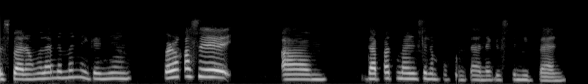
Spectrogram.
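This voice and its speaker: There is lively intonation in this voice. The speaker is a woman. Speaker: podcast co-host. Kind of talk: casual chat. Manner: sing-song.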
